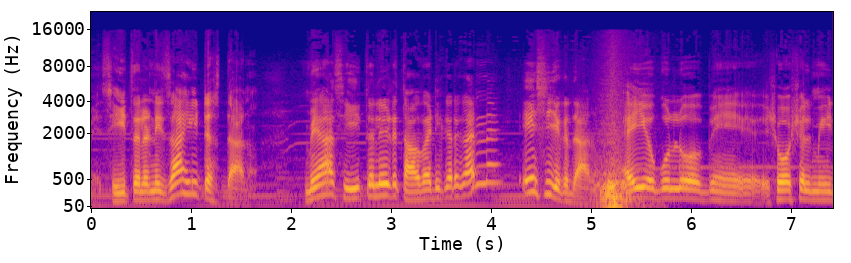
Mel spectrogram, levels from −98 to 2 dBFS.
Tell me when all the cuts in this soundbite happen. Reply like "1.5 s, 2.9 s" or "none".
5.1 s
